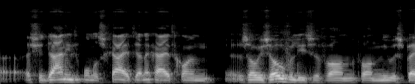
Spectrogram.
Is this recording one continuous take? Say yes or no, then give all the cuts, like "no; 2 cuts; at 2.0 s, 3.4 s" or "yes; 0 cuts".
yes; 0 cuts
